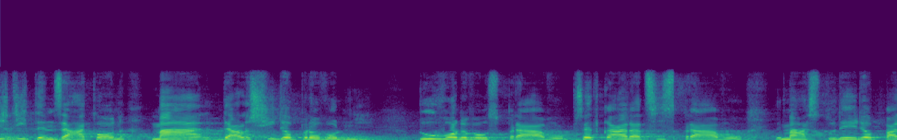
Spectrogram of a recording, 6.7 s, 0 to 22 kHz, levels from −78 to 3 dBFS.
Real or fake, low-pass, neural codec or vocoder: fake; 10.8 kHz; autoencoder, 48 kHz, 128 numbers a frame, DAC-VAE, trained on Japanese speech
